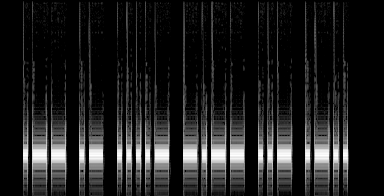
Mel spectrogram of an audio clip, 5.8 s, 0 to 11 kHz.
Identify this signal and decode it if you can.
Morse code, heard as a keyed tone, about 17 wpm, 700 Hz. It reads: WA4YUL
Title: USA Call Signs - 6 Characters - Repeated 3x - 17wpm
